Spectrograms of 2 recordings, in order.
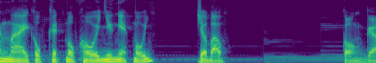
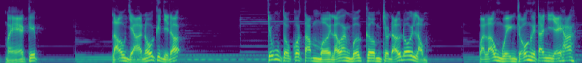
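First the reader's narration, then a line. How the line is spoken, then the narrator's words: Loud group scolding. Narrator (Vietnamese): Những người khác cũng cao giọng mắng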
